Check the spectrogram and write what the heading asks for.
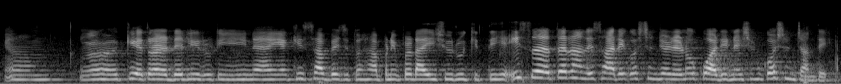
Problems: none marked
